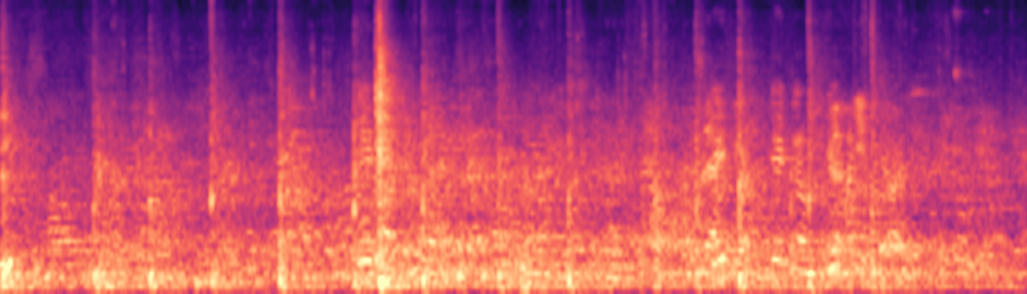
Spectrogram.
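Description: Basketballs bouncing on a hardwood gym floor, irregular single bounces with the loudest about four seconds in, over a background murmur of voices.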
